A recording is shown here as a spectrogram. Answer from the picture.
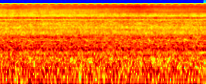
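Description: Diesel freight locomotive approaching, its engine running with a steady rumble.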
